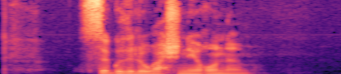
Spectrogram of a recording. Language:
Kabyle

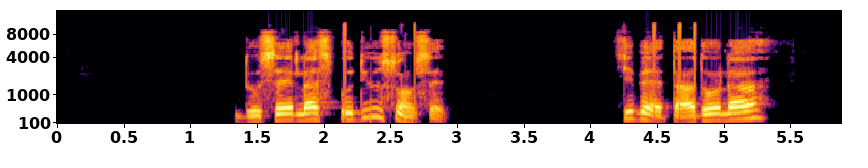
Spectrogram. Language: Balti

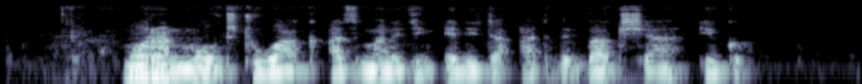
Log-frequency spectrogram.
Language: English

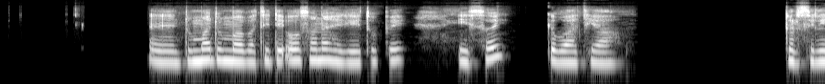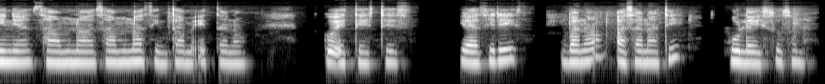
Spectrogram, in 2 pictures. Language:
Wolaytta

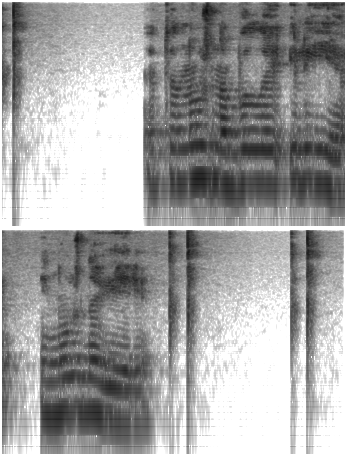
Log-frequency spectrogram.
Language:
Russian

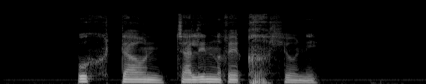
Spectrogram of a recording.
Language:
Central Yupik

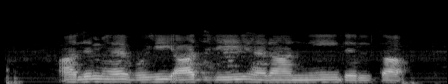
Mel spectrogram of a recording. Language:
Urdu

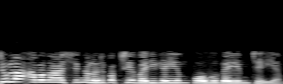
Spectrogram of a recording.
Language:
Malayalam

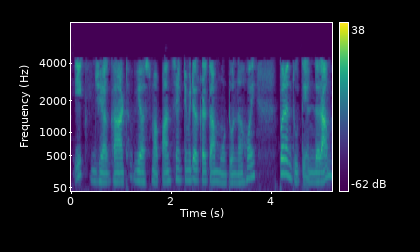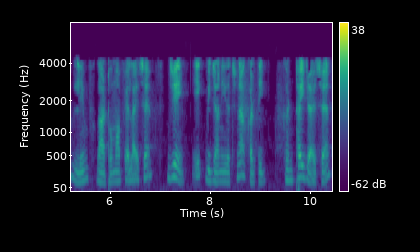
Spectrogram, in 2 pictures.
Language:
Gujarati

